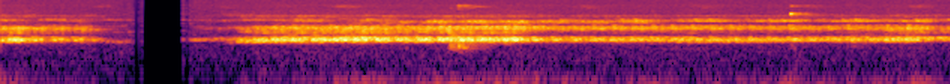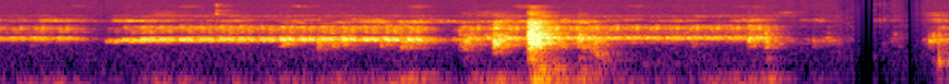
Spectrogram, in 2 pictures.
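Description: Near silence: faint room noise, with one sharp click about five seconds in.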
